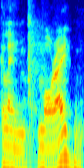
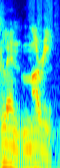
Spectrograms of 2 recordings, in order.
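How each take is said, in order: First: The second word is said as it is spelled. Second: The second word is said like 'Murray'. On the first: The speaker calls it wrong. "Everyone pronounces it Glen Moray as it reads on the box" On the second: The speaker calls it right. "but it's actually"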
